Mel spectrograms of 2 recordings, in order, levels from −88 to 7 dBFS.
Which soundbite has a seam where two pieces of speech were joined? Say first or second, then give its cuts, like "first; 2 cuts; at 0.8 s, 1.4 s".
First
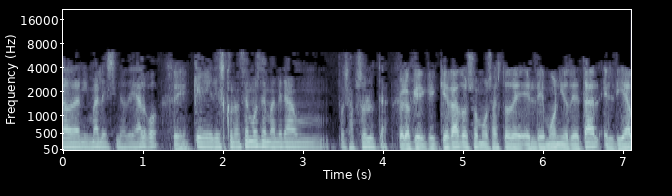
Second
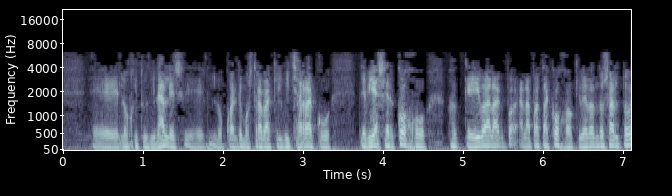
first; 1 cut; at 2.7 s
